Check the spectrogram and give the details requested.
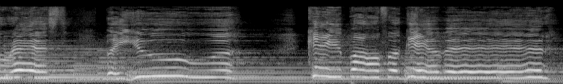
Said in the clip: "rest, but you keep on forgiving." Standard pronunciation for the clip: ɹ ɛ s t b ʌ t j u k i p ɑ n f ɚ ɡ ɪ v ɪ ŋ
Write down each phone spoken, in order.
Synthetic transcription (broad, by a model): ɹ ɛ s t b ʌ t j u k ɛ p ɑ l f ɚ ɡ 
